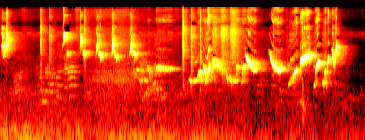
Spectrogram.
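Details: Lure recording of a white-rumped shama to spur singing. Buzzy, clipped high notes open, then flowing whistled phrases that swoop up and down in a rich, varied run.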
